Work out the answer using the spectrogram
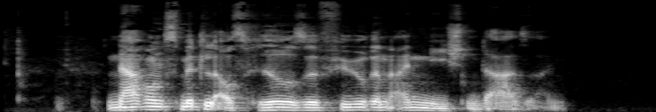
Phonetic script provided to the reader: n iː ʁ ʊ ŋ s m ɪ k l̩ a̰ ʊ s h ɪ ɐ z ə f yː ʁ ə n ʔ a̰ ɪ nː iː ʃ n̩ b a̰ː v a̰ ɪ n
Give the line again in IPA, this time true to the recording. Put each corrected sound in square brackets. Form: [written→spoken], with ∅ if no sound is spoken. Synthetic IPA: n [iː→aː] ʁ ʊ ŋ s m ɪ [k→t] l̩ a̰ ʊ s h ɪ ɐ z ə f yː ʁ ə n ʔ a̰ ɪ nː iː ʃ n̩ [b→d] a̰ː [v→z] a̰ ɪ n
